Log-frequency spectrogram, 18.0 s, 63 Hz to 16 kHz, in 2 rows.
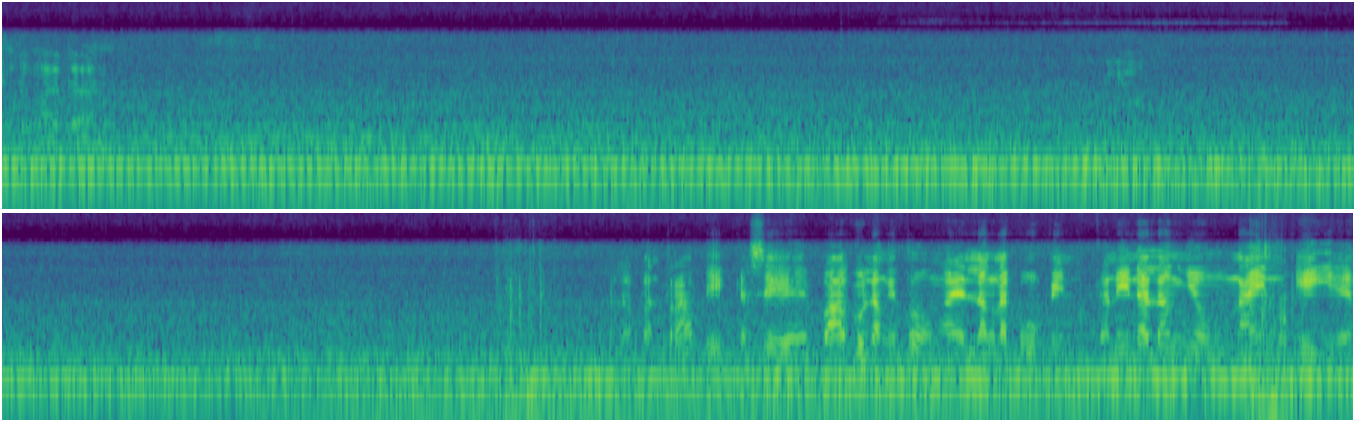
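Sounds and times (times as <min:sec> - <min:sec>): car engine and road drone: 0:00.0 - 0:18.0.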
